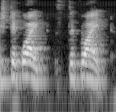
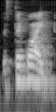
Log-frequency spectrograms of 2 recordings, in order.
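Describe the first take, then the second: First: A touch of anger, demonstrated; mock-annoyed command to hush; slightly angry. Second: Said in the usual way. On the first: Shown as a demonstration. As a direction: say it as a mildly cross order. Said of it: "थोड़ा गुस्से में बोलते हैं, तो ऐसे बोलोगे". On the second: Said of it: "थोड़ा गुस्से में बोलते हैं".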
